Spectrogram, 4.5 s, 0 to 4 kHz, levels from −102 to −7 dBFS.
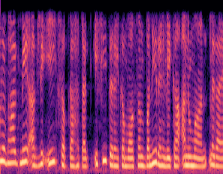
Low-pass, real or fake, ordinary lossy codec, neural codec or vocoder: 3.6 kHz; fake; none; codec, 16 kHz, 8 kbps, FunCodec, trained on LibriTTS, 25 frames a second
